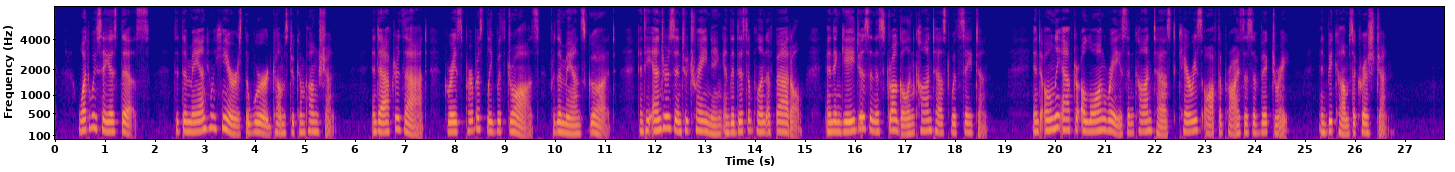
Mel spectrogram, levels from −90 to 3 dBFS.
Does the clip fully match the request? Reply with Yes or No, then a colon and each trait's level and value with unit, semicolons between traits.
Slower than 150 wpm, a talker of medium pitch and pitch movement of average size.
Yes: slow, 135 wpm; medium, 165 Hz; average, 3.0 semitones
